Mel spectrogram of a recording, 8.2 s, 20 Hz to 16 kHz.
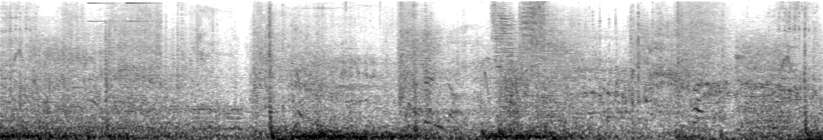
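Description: Confringo blasting-spell explosions from Hogwarts Legacy on PS5 boom repeatedly in heavy, overlapping bursts with crashing debris, loud and close, set against a continuous rumbling battle background.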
